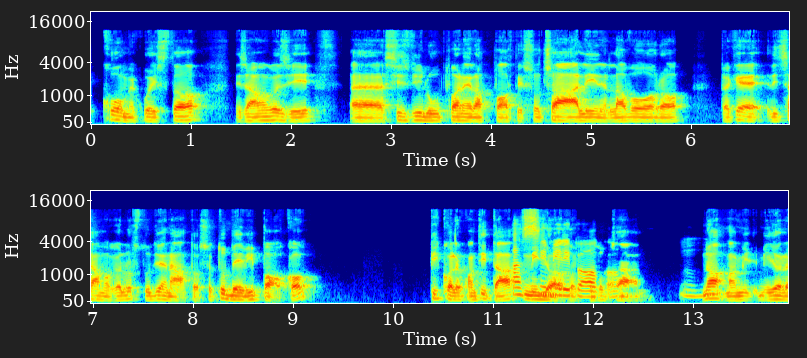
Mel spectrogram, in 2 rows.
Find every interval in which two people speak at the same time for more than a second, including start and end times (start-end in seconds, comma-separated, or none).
11.2-12.4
